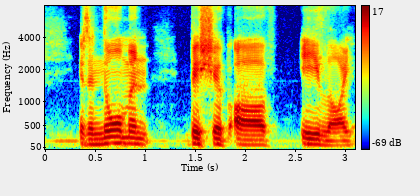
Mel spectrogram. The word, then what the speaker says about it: Ely: a Norman bishop of Eli or Ellie however you pronounce it which is like Cambridge she where it meets where Cambridge meets East Anglia like Nor it's Elie I think is how you say it um metro I think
